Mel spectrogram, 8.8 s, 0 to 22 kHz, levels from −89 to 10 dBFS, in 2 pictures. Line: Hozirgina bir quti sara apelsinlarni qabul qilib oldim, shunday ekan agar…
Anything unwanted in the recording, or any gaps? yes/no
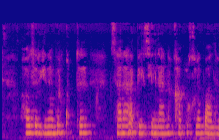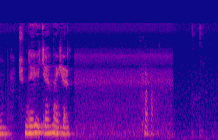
yes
